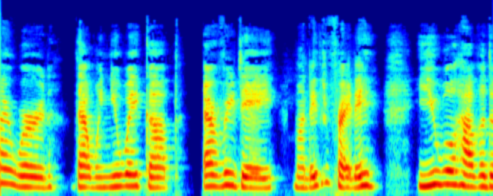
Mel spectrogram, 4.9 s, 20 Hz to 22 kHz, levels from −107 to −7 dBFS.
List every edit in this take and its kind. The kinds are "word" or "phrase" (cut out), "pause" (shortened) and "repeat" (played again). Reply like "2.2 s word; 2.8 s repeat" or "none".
2.9 s pause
